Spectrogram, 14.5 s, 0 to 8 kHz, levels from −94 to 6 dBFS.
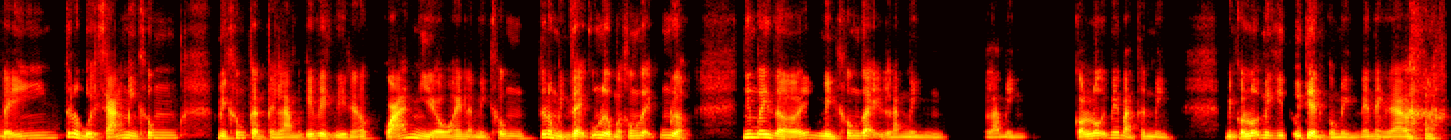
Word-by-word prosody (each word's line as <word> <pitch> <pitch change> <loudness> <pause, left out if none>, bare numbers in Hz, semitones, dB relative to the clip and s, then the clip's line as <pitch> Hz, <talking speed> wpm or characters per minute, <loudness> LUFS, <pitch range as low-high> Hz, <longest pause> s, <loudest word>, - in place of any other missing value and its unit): đấy 130 +9 -3 0.2
tức 210 - 0
là 190 - +5
buổi 95 - +1
sáng 135 +9 +2
mình 140 -5 -1
không 150 +3 -4 0.4
mình 125 -3 0
không 150 +4 -5
cần 105 - +1
phải - - -3
làm 95 +1 -2
một 90 - -9
cái 120 - +3
việc 125 -4 +2
gì 95 -2 -1
đấy 95 +2 -4
nó 120 +2 -6
quá - - +5
nhiều 110 - +1
hay 120 +4 -2
là 115 -2 -5
mình 95 -1 -5
không 120 +3 -4
tức 180 - +3
là 180 - +4
mình 110 -6 -1
dậy 135 - +5
cũng 155 - 0
được 115 - +5
mà 100 - -2
không 135 +8 -3
dậy 150 - -1
cũng 150 0 -7
được. - - +3 0.5
Nhưng 185 +1 +2
bây 180 -1 +5
giờ 105 -8 +3
ấy, 150 - 0
mình 130 -5 0
không 135 +4 -3
dậy 145 - +2
là 95 -2 -5
mình 95 -2 -6 0.4
là 95 0 -6
mình 95 -2 -8 0.5
có - - +3
lỗi 135 +4 +3
với 155 0 -3
bản - - -2
thân 115 0 -4
mình, 95 -4 -6 0.5
mình 110 -3 -2
có 115 - +6
lỗi 130 +4 +6
mấy 150 -2 -1
cái 140 0 -2
túi 130 - +2
tiền 95 -2 +6
của 90 - -2
mình 90 -1 -4
nên 110 +3 -4
thành 110 -4 -4
ra 110 +2 +1
là 115 +1 -1
115 Hz, 270 wpm, -24 LUFS, 100-140 Hz, 0.5 s, có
